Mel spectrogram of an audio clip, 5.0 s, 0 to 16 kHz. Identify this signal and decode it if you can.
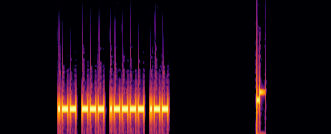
Morse code, heard as a keyed tone, about 40 wpm, 700 Hz. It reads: WO1W
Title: USA Call Signs - 4 Characters - 2x Character Spacing - 40wpm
